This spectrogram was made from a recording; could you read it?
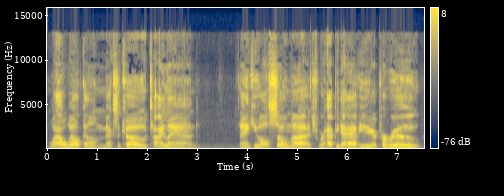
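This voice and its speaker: A man's voice: medium pitch, lively intonation, slow, darkish tone. A native English-speaking man teaching English on a live stream, patiently reading viewer comments aloud and thanking them. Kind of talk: live-stream language class chat.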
